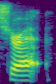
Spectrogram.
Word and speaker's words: charrette: Yeah, you pronounced it correctly, it's charrette. So what we've found when it comes to community engagement is who is doing the engaging.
